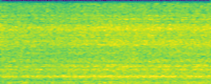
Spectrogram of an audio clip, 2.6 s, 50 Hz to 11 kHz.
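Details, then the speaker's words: Goodman gas furnace: the inducer fan runs with a steady soft whoosh, but the burner does not light. The control board flashes three times, which indicates an air pressure fault. The faulty vent air pressure switch (B13701-42) is preventing ignition. "can hear the fan but it's not firing up it's still not firing up"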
